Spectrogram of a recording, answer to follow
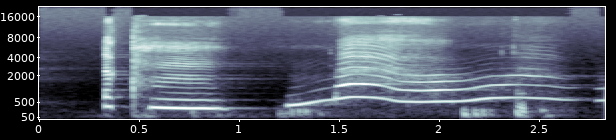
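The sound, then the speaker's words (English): A child's voice imitates a cat, giving two drawn-out meows with gliding pitch, fairly loud, the second one longer and wavering. “Well, what's the cat say?”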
